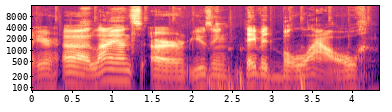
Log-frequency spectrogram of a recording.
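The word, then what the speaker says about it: David Blough: Lions are using David Blau. I think that's how you say it. Blau, blue, bleh. Yeah. It's more like bleh.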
